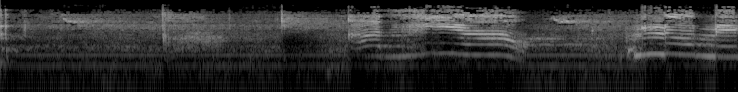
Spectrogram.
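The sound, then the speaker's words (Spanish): A played-back paranormal voice recording: eerie, warbling wails much like a cat's yowls, several drawn-out cries rising and falling over a faint steady hum, fairly loud, with nobody talking. “podríamos, podríamos escuchar el audio, la psicofonía lo podríamos escuchar en directo.”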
